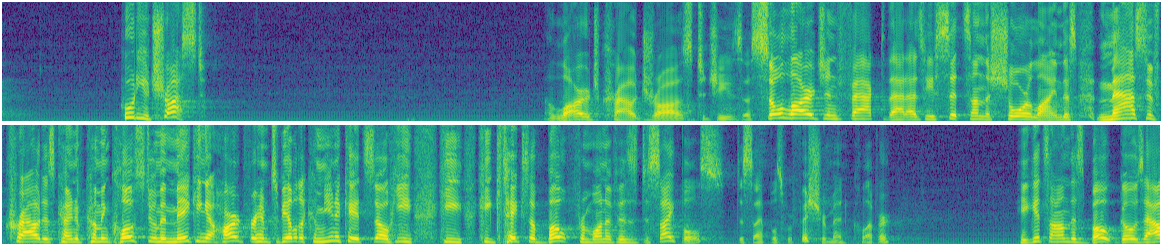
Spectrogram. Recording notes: during the Morning Worship Service on Sunday, October 22, 2023, at Calvary Baptist Church in Battle Creek, Michigan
